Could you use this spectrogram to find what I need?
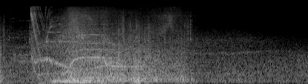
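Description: A loud whoosh of rising air bursts upward.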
